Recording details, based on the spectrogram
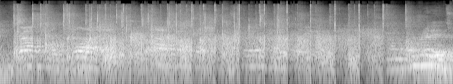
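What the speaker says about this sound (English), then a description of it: "Round of applause." A group applauds after a game round, with dense, fairly loud clapping and some sharp taps running throughout and people talking over it.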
